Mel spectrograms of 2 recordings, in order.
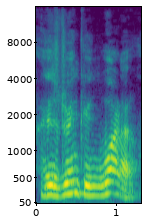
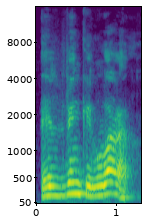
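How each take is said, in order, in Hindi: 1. "water" में t नरम है, लगभग छूटा हुआ। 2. "water" में t नरम है, लगभग छूटा हुआ।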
